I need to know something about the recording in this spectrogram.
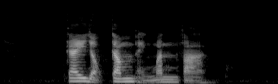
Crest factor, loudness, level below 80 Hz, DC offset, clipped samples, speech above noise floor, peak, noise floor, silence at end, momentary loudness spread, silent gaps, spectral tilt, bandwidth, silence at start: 24 dB; -27 LUFS; -60 dBFS; under 0.1%; under 0.1%; 44 dB; -6 dBFS; -71 dBFS; 0.7 s; 10 LU; none; -6.5 dB/octave; 11.5 kHz; 0.65 s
